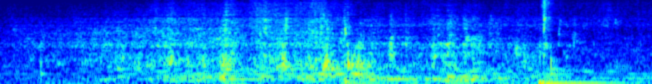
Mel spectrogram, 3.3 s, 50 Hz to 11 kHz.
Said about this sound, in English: On a peninsula in San Francisco Bay sits the wave organ. It's an acoustic sculpture. As the waves roll ashore, the organ's 25 pipes create these musical tones.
